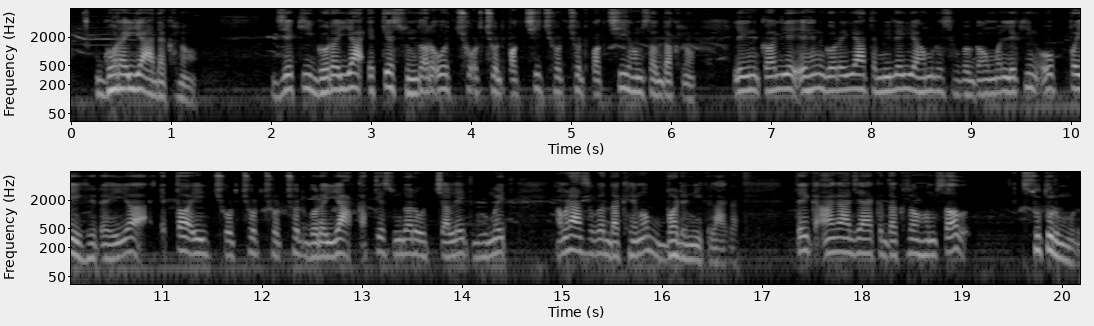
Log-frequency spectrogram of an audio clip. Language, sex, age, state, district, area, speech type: Maithili, male, 18-30, Bihar, Darbhanga, rural, spontaneous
